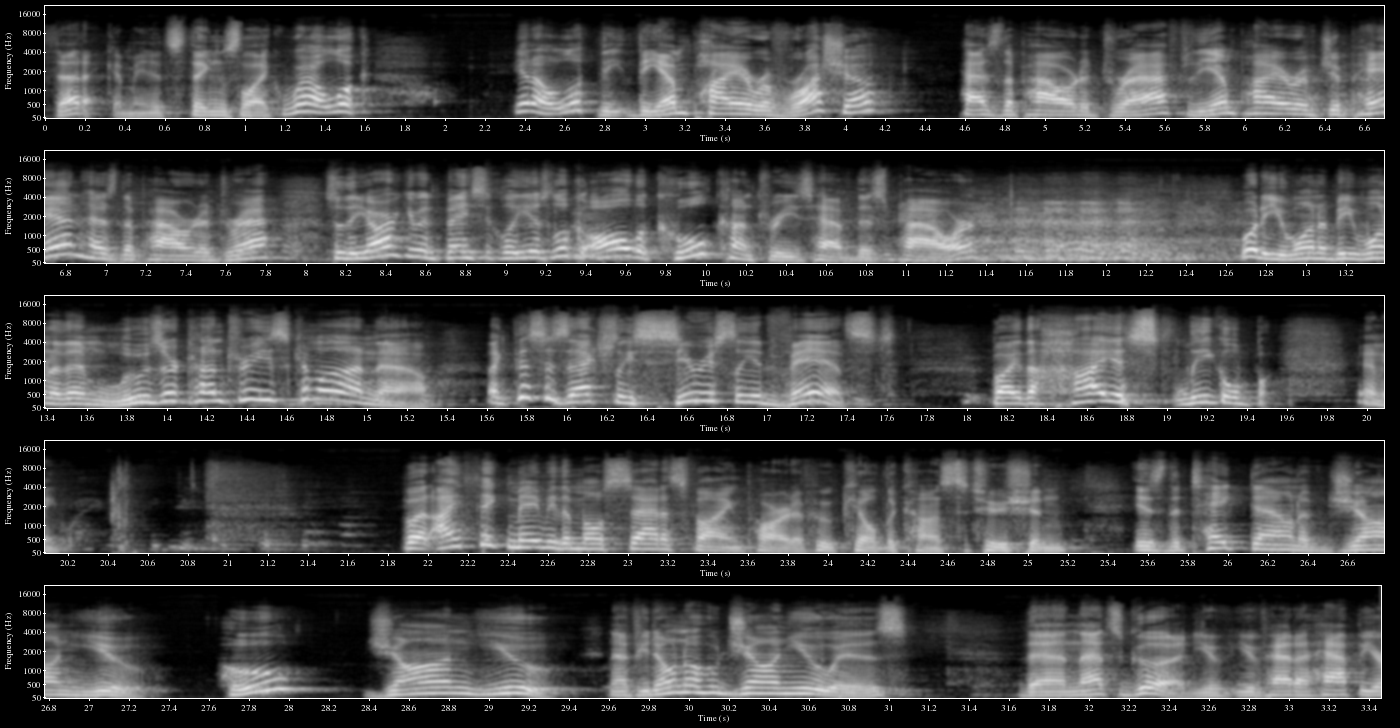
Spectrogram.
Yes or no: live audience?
yes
